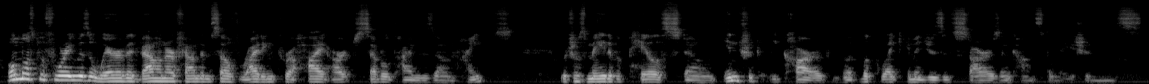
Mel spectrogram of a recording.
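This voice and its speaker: A man reading fantasy fiction aloud as a dramatic narrator, deliberate, with emphatic phrase openings that fall away at the ends. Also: medium pitch, mellow, low-quality recording. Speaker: author reading own story aloud.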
